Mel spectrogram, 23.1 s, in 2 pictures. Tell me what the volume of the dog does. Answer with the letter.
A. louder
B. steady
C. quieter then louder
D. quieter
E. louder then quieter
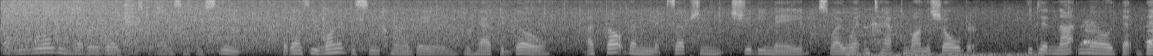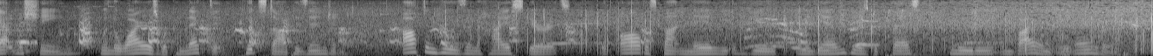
D.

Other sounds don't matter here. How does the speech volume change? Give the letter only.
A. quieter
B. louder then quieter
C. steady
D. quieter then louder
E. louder
C.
